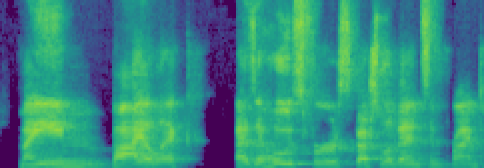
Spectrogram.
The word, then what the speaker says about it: Mayim Bialik: don't even know how to say her name mayim bialik as a host for special events and primetime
